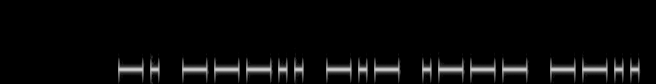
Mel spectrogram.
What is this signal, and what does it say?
Morse code, heard as a keyed tone, about 15 wpm, 700 Hz. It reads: N8KJZ
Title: Code Groups - 5 Letter:Numbers - 15wpm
